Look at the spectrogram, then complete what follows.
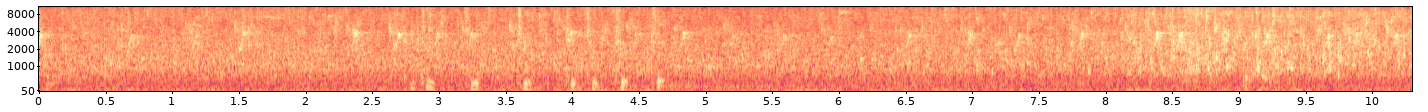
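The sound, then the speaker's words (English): Continuous trickling of a small stream on the Gower babbling over stones on its way to the sea, under wintry moss-covered trees in sunlight, steady, with a brief patch of sharper splashing ripples midway and a busier wash of water toward the end. “Enjoy a wild wander along a Gower stream to the sea”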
